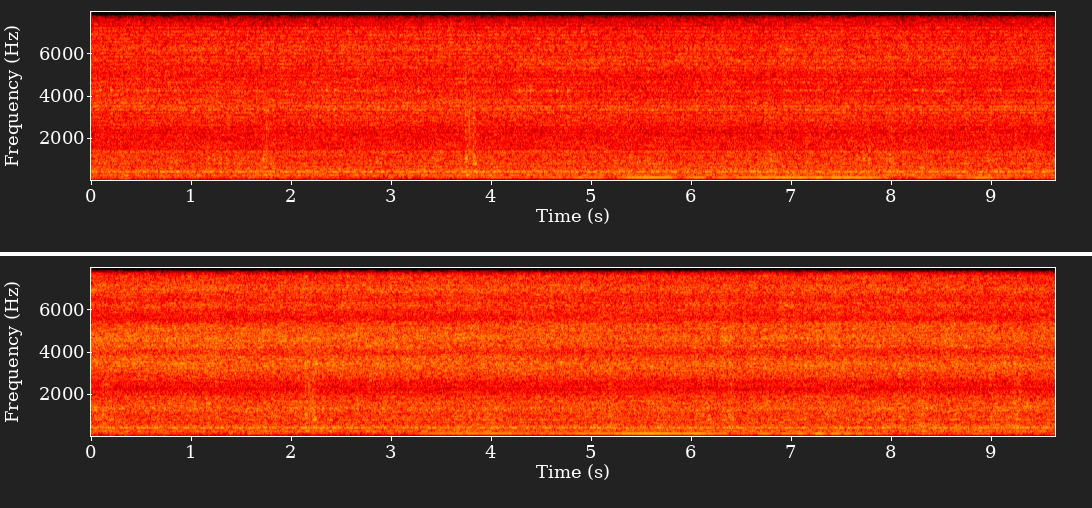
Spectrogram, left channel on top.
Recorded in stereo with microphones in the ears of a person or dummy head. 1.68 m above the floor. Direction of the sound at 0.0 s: 55° right (ahead or behind).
